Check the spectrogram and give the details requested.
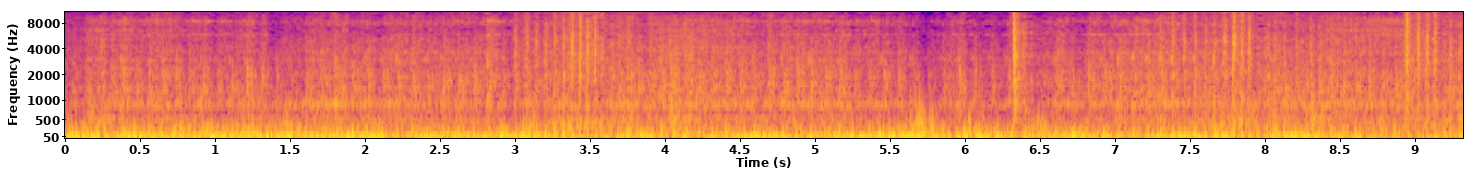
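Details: Mini bike that stalled on throttle, now with the governor spring removed: the single-cylinder engine keeps popping along steadily as the throttle moves, without dying; stalling largely fixed, carburetor still to be replaced.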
